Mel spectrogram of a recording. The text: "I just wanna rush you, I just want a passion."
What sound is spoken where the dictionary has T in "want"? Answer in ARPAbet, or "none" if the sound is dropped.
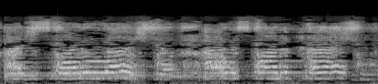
none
